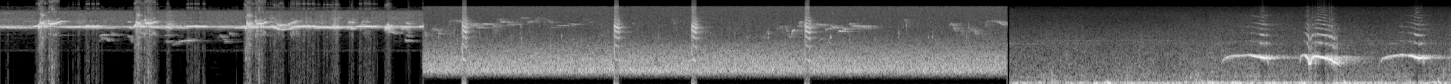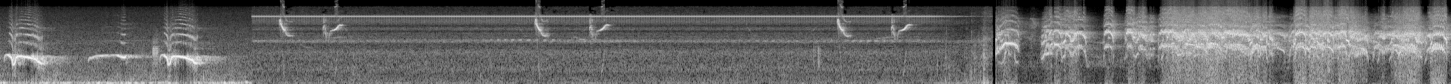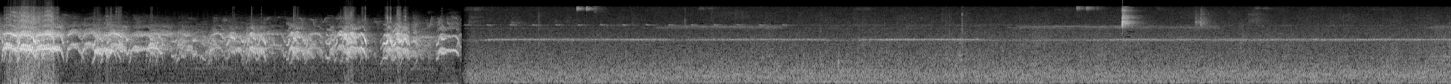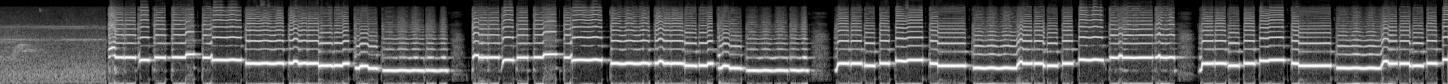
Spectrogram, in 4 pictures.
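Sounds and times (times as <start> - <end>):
bird calling clear notes: 0.0 - 10.1, 12.2 - 18.1, 19.5 - 20.8, 22.6 - 38.8
high-pitched tones with sharp chips: 44.6 - 47.0.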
